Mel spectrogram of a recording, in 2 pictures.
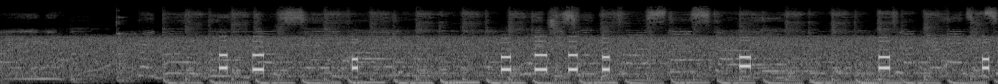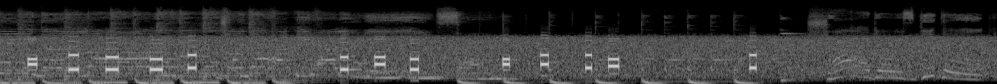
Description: DTMF, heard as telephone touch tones, dialled by hand, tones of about 90 ms. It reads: 63 4 2332 8 5 4*3216 201 *#67 6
